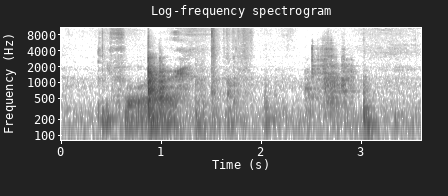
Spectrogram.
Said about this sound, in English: Okay. The first one, roll a d4.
